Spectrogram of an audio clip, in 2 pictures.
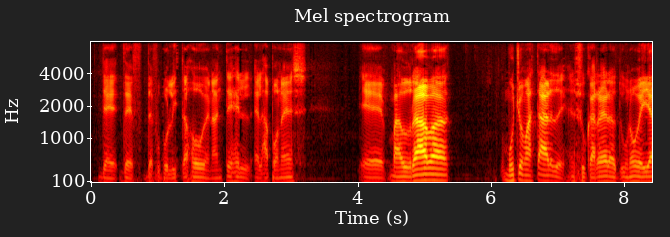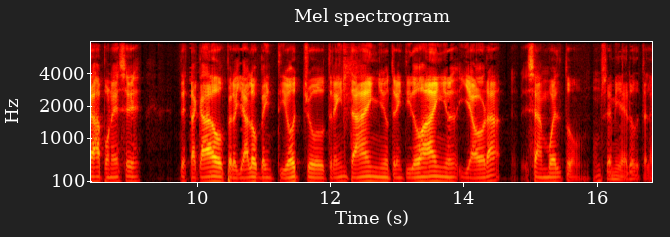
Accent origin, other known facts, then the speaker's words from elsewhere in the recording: Colombia; La realidad eh, que tenemos que aceptar como colombianos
